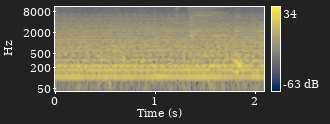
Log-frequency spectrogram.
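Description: Engine running steadily at a constant speed: a low, even drone with a steady hum.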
